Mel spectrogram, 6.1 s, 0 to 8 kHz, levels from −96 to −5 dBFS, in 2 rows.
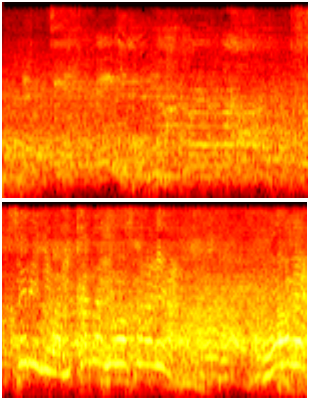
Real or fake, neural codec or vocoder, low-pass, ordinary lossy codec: fake; codec, 16 kHz in and 24 kHz out, 1.1 kbps, FireRedTTS-2 codec; 7.2 kHz; none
